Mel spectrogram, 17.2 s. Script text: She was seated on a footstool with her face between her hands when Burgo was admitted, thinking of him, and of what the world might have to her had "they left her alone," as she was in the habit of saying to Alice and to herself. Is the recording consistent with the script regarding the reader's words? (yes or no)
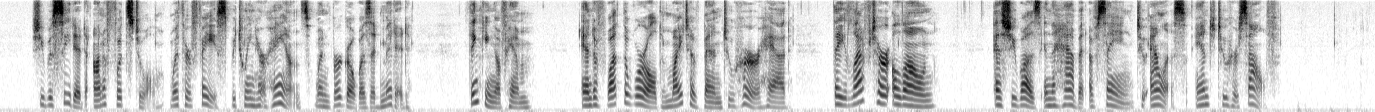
no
